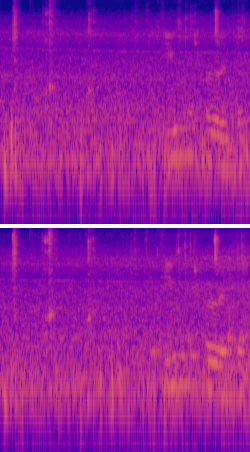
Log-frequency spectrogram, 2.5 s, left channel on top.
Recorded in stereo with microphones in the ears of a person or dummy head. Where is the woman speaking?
75° right (ahead or behind), 2 m.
